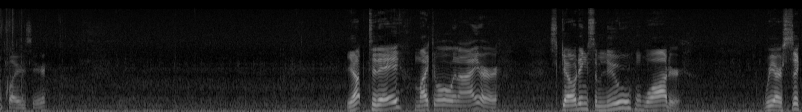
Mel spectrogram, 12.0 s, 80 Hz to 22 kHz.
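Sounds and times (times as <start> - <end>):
boat motor idling: 0.0 - 12.0.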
